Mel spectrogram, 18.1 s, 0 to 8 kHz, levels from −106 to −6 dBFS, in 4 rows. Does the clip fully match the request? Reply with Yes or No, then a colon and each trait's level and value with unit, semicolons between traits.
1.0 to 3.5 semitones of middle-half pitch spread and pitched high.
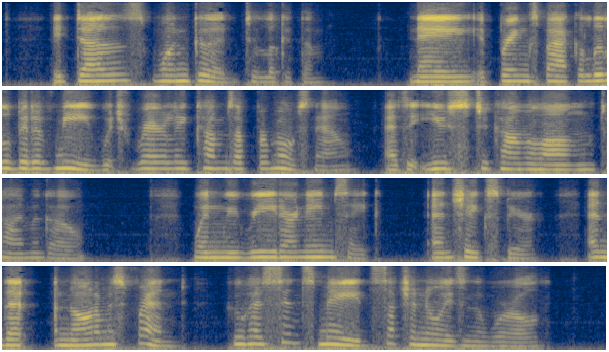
Yes: average, 3.2 semitones; high, 195 Hz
